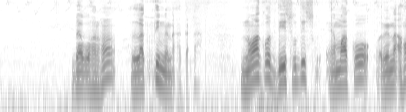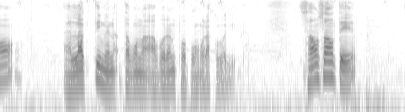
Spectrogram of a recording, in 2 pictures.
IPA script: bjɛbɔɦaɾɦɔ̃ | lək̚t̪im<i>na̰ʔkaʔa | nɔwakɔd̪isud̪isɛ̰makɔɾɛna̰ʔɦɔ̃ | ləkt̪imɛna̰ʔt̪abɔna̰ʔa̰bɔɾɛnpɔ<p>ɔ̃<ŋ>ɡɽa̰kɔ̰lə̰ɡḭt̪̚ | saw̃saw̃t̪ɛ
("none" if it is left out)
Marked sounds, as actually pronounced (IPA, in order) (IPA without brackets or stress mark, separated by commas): ɛ, p, ŋ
